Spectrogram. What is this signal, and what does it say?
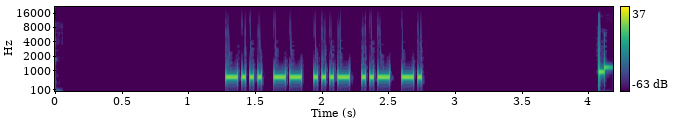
Morse code, heard as a keyed tone, about 40 wpm, 700 Hz. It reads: BMVUN
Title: Code Groups - 5 Letters - 40wpm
